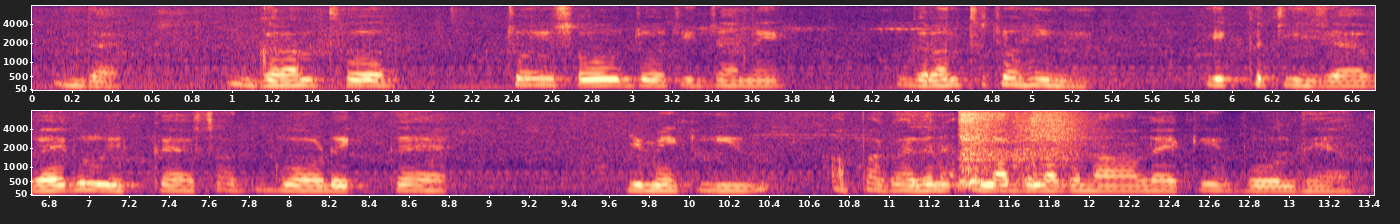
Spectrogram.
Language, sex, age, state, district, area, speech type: Punjabi, female, 60+, Punjab, Bathinda, urban, spontaneous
